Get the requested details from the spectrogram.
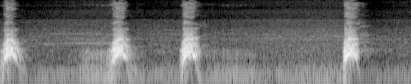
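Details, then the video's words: Dog in Humbolt Park barking at nobody, four abrupt, punchy barks roughly a second apart, the last after a longer pause, with soft low background noise between. "barks at nothing and everything at the same time"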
